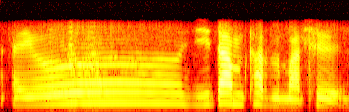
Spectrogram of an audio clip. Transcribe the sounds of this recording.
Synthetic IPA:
ajo | d͡ʒitamtʰaɾlmatʰɯ

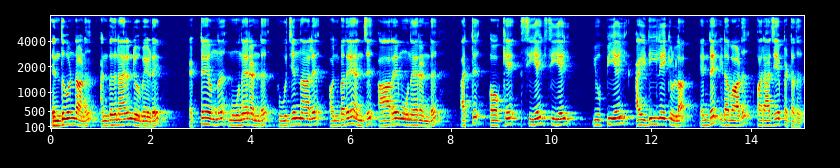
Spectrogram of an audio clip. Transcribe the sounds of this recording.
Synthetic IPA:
e̞nd̪uɣo̞ɳɖaːɳɨɐnbɐðinaːɾɐmɾuːbɐjuɽe̞ | eʈːeo̞nːɨmuːnːeɾeɳɖɨpuːd͡ʑjɐnnːaːlɨo̞nbɐðeɐɲd͡ʑɨaːremuːnːeːɾe̞ɳɖɨ | ɐtːɨo̞ːkːe̞siɐjsiɐj | jupiɐjɐjɖijile̞ːkːuɭːɐe̞nde̞ʔiɽɐbaːɽɨpɐɾaːd͡ʑɐjɐpːe̞ʈːɐðɨ̰

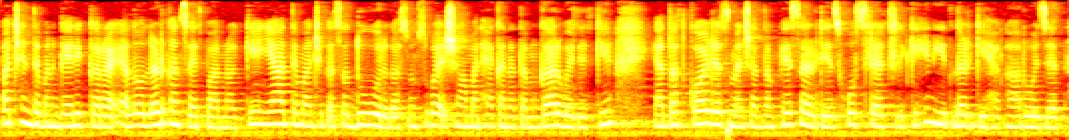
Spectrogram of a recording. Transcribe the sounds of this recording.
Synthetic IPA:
pɐtt͡ʃʰint̪imɐnɡɐɾikːɐɾɐʔelɐwlɐɽkɐnsɐit̪̚pɐɾnɐkĩjãːt̪imɐnt͡ʃʰikɐsɐd̪uːɾɡɐsunsubɐiʃŋɐmɐnɦɛkɐnd̪ɐnt̪ɐmɡɐɾʋɐjt̪it̪̚ʰkĩ | jãnt̪ɐt̪ʰkɔld͡ʒɐsmɐnt͡ʃʰɐnt̪̬ɐmfʰesɐlʈizhoːslʲɐɾt͡ʃʰlikiɦinɦiːt̪lɐɽkiɦɐkʰãːɾoːzɐt̪

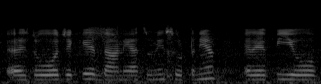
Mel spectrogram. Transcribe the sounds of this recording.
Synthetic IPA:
ɾoːd͡ʒked̪aːnjãːsuːnĩːsʊʈnejãː | ed̪eːpiːoː

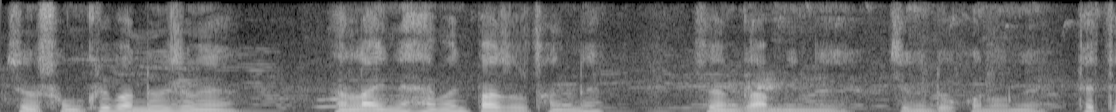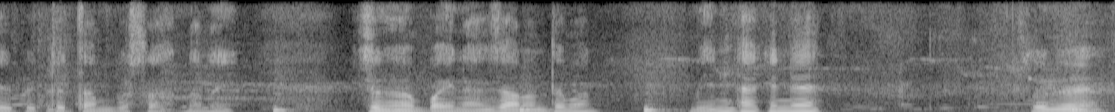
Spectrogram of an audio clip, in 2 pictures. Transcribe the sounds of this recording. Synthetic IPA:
z̥ɯŋsɔŋkʰɾibanuzɯŋɯ | lajnɯɦamanpazɯtʰaŋnɯ | zɯŋɡamini | z̥ɯŋɯdɔkʰɔnɔnɯtʰetʰepetɯdamɡɯsahɯnanaj | z̥ɯŋɯbajnanzanɯndɯman | bintʰakʰinɯ | zɯŋɯ

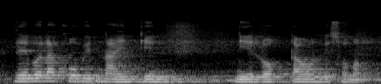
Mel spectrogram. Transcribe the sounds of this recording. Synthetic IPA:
zebɔlakʰobidnajntinː | ilɔk̚dawnːisɔmam

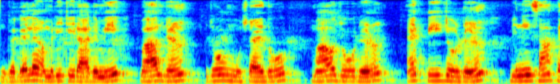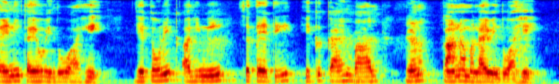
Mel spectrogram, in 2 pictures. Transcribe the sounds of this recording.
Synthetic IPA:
ɡɐɗəlɐmɾiːkiɾaːɗmẽ | ɓaːlɗɪɽ̃̆ | d͡ʑoːmʊʃaːɦɪd̪o | maːod͡ʑoːɗɪɽ̃ʊ | ɛ̃ːpiːd͡ʑoːɗɪɽ̃ʊ | ɓɪnisãpɛːnikɐjoʋẽːn̆d̪oaːɦeː | d͡ʑeːt̪oːnɪkaːliːmisɐt̪əɦt̪ehɪkʊ̆kaːɪmɓaːl | ɗɪɽ̃ʊ̆kaːnamɐlaːiʋẽːn̆d̪oaːɦeː

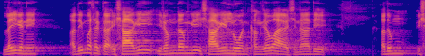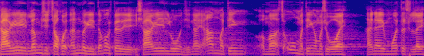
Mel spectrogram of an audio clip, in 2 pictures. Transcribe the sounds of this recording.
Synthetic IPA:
lɐjɡɐni | ɐ̰dimɐtʰɐk̚tɐʔisaɡiːɾɐmdɐmɡiːsaɡilonkʰɐŋzɐbɐajawsinɐːdi | ɐdumisaɡilɐmsit͡ʃawkʰɐt̚ɐnbɐɡidɐmɐk̚tɐdiḭsaɡilonsinɐja̰mːɐteŋɐ̰mɐ̰ːt͡ʃɐ̰wbɐmɐteŋɐmɐsuoj | hajnɐːjmotːɐsulɐj

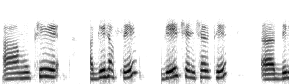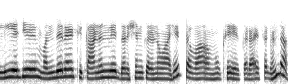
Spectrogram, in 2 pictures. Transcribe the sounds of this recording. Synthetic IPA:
aːmũːkʰe | ɐɡeɦɐft̪e | ʋeːt͡ɕɛ̃ːnsəɾt̪ʰe | d̪ɪlːiːəd͡ʑeːmɐ̃nd̪ɪɾɛ̃ːʈʰɪkaːɽ̃ənɪ̆mẽd̪ɐɾʃənkɐɾəɽ̃oaːɦet̪ɐʋãmũːkʰekɐɾaːesɐɡʱə̃nd̪aː

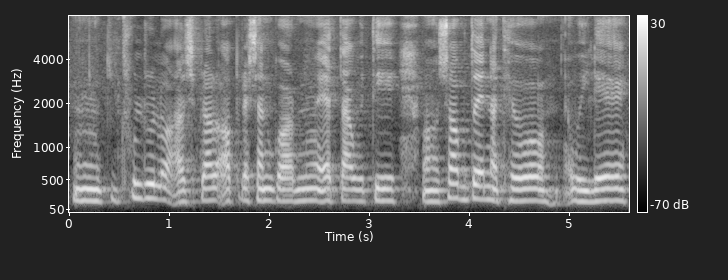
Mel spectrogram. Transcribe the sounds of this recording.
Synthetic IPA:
ʈʰulʈʰuloɦʌspiʈalʌ̰presʌnɡʌrnuet̪aut̪i | sʌkd̪ʌjnʌt̪ʰjouile

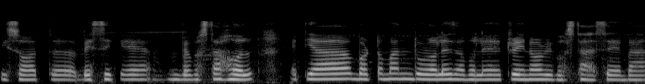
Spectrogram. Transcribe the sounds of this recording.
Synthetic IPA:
pisɔtbesikɛbjɔbɔstʰaɦoletijabɔɹtɔmandoɹɔlojzabɔlejtɹenɔɹbjɔbɔstʰaːsɛba

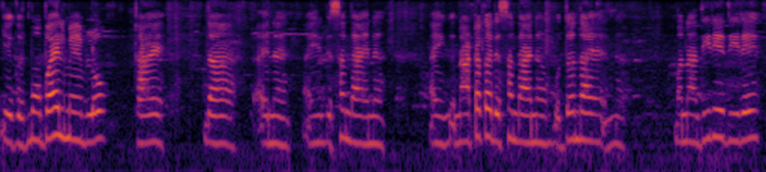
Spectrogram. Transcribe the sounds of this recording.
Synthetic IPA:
ɦɪkmoːbaːɪlmẽbloːɡ | ʈʰaːɦe | nd̪aː | ɦɪnɪ̆ɛ̃ːɗɪsə̃nd̪aːɦɪnɪ̆ | ɛ̃ːnaːʈəkɗɪsə̃nd̪aːɦɪnɪ̆ɓʊd̪ʱə̃nd̪aːɦɪnɪ̆ | mɐnãd̪ʱiːɾed̪ʱiːɾe

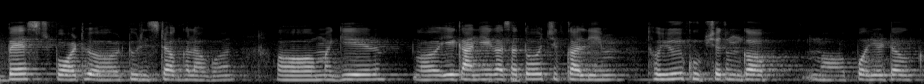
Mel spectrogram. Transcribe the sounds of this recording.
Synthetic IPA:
besʈpɔɾʈʈuɾisʈaklaɡon | məɡiɾ | ekanekasat̪ɔt͡ɕikːalim | t̪ʰojukʰuːbt͡ɕʰet̪umka | pəɾjəʈək

